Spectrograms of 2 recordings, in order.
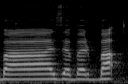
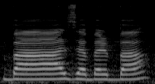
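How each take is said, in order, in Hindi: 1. स्वर एक झटके के साथ अचानक काट दिया गया है। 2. स्वर नरमी से बोला गया है, न झटके से, न खींचकर। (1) "झटका नहीं दें, जैसे" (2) "बगैर खींचे, बगैर झटका दिए मारूफ पढ़ें, यानी नरमी से पढ़ें"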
